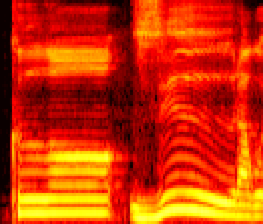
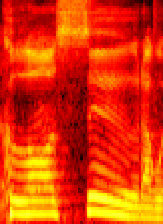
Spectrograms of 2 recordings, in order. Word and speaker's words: close: 이 친구를 클로즈라고 읽으면 즈라고 읽으면 그거는 뭔 뜻이다? 닫다란 뜻이고요. 얘를 클로스라고 읽으면 가까운 이란 뜻입니다.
